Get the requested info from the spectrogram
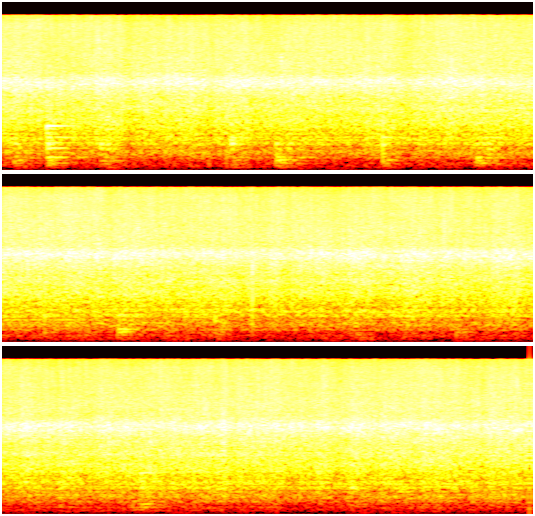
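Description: Minced meat sizzling steadily as it browns in a non-stick frying pan, with a wooden spatula stirring through it now and then.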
